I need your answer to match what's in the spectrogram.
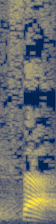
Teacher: So it should be tha. The tongue is out.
